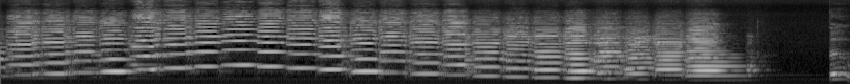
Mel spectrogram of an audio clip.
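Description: Solo violin being bowed, playing a run of notes that climbs in pitch over the first couple of seconds and then works its way back down, ending on a held note shortly before the end.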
